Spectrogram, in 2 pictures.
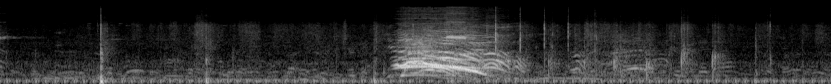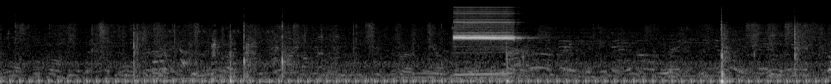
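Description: A ball is hit with hands, making sharp slaps.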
